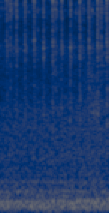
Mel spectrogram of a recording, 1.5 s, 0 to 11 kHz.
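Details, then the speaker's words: 1953 home-built computerized Tic Tac Toe game made by two General Electric engineers, computer finishing its winning move: low steady motor hum with quick even clicks, about eight a second, as the mechanism rolls through its cycle and stops; normal. "the computer it finishes rolling around this thing and then it's just quit now"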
